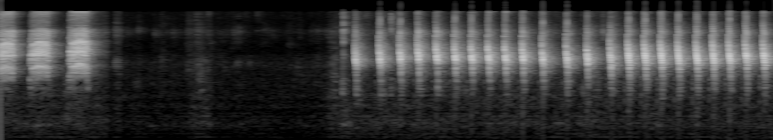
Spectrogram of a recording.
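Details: Bar-winged prinia female in breeding condition calls males. Three harsh bursts are followed by a pause, then a fast, even run of sharp ticking chirps, roughly four per second.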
